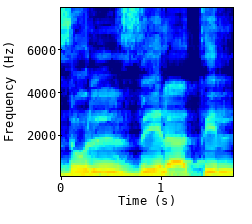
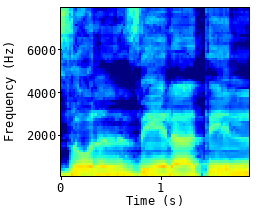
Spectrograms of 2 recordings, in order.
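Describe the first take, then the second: Both takes have the same delivery.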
